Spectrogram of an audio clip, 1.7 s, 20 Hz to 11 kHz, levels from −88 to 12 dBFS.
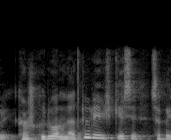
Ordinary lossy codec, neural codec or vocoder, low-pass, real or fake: MP3, 64 kbps; codec, 16 kHz, 2 kbps, FreqCodec, larger model; 7.2 kHz; fake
